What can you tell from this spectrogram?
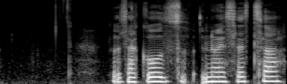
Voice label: "gwddf", Welsh

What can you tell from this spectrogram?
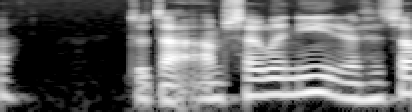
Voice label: "amserlenni", Welsh

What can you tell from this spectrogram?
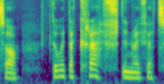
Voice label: "crefft", Welsh

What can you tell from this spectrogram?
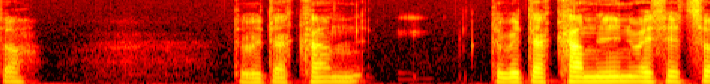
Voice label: "cannu", Welsh

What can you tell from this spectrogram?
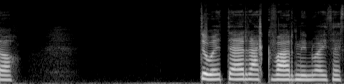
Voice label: "ragfarn", Welsh

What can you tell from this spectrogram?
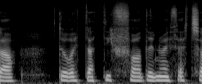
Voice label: "diffodd", Welsh

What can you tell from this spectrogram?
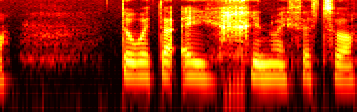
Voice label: "eich", Welsh

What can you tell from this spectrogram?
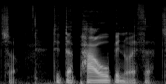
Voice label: "pawb", Welsh

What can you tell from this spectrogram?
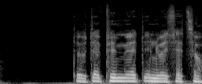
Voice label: "pumed", welsh

